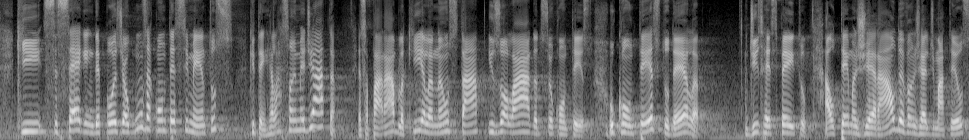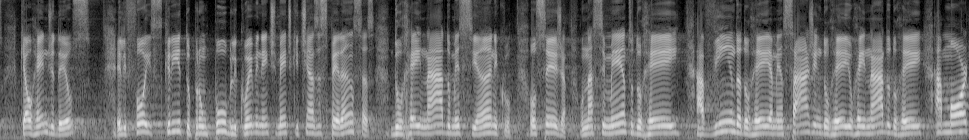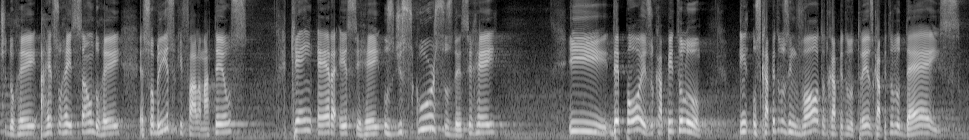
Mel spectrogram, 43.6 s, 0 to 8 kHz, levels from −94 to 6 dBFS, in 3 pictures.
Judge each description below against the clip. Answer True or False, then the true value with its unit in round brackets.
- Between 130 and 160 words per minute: True (145 wpm)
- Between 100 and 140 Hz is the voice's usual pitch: False (165 Hz)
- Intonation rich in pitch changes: False (3.8 semitones)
